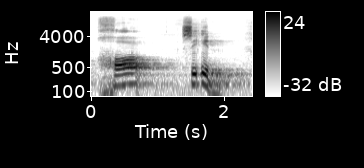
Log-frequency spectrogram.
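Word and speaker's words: خاسئين: Ada di dalam ayat lain masih dalam surat Al-Baqarah itu kata-katanya begini, hampir mirip ya, kirodatan khosiin, pakainya sa, pakainya hamzah. Kalau tadi pakainya sya, pakainya ain.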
